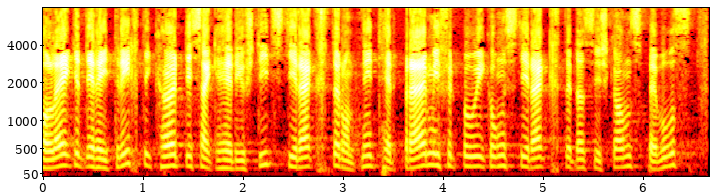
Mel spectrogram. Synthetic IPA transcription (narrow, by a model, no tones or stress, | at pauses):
oleːɡədɪːɾhɛɪt̪ɾɪχt̪ɪkkʰhøːrtisæɡəhɛɾjuʃtit͡sd̥iɾækχt̪əɾʊndnɪthɛɾpɾɛːmifəɾb̥ɔɪɡʊŋsd̥iɾækχt̪əɾd̥ɑsɪʃɡ̥ɑnt͡sb̥eʋʊst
